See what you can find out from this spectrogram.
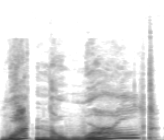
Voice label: female wondering; Voices; lucius ii the prophecy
